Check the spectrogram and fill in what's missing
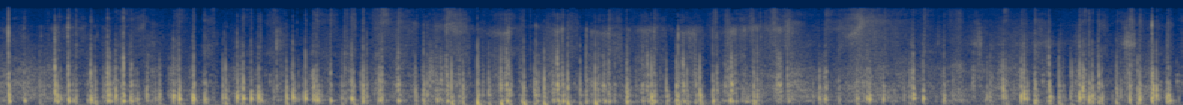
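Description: Two people tap and scratch the solid silicone ear pieces of a white binaural microphone on a stand from both sides with their fingertips and nails, the ears sitting in plastic housings. A fast, dense stream of short, muffled taps fills the clip, mostly low to mid in tone with little high end. The rhythm sounds like hooves clip-clopping.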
